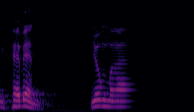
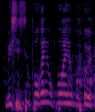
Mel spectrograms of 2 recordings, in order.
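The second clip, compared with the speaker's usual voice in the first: eager offer; 6 semitones higher than usual. Retold or imitated. Offering seat to pregnant woman.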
